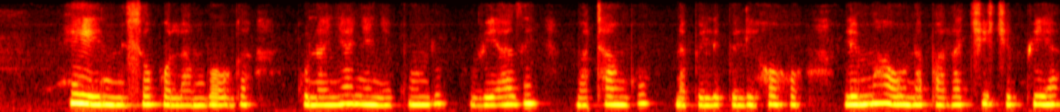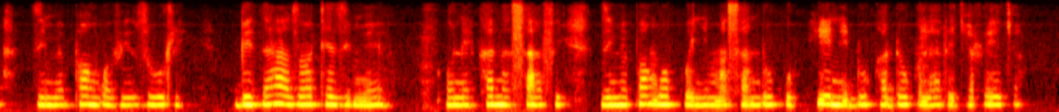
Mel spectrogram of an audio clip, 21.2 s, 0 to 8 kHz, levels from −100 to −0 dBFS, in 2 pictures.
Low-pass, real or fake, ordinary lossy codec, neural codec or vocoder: 7.2 kHz; real; Opus, 16 kbps; none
